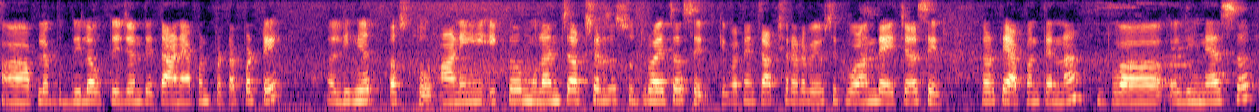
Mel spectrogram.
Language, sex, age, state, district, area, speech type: Marathi, female, 30-45, Maharashtra, Thane, urban, spontaneous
